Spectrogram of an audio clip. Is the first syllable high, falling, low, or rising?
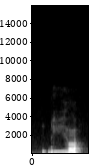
high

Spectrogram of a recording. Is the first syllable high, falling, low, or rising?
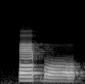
high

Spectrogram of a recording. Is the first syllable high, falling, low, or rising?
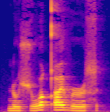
low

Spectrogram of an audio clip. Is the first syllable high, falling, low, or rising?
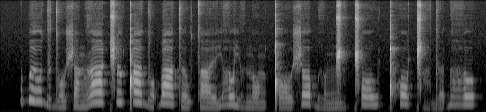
high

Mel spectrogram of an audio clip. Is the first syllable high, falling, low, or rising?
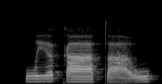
rising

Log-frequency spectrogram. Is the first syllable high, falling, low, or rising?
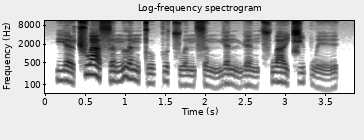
low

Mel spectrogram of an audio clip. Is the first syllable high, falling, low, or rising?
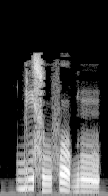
high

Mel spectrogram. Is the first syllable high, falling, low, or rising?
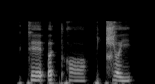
rising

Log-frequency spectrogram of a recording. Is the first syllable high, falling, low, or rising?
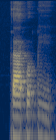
low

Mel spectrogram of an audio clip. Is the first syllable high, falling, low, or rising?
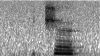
low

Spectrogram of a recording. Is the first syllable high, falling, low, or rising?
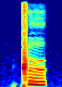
high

